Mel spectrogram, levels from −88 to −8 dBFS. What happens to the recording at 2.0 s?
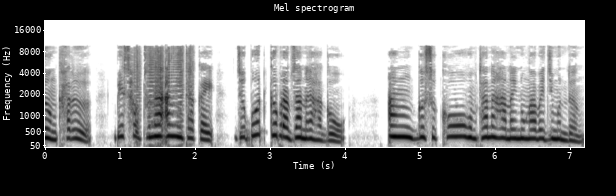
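At 2.0 s, buffer tearing is just ending. From 1.19 to 1.99 s, writer and reader cross inside each period, splicing in a sliver of audio about 5 ms old. The result is a robotic 375 Hz buzz, which fits a 128-sample buffer. On a waveform it shows as regular small jumps; on a spectrogram, as evenly spaced vertical striations.

The sound also stops sharply at 9.7 kHz, a flat ceiling on the spectrogram, likely from low-bitrate audio saved at a high bitrate: an earlier 32 kbit/s AAC encode under a high-bitrate MP3.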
